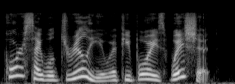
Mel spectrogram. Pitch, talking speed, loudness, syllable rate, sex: 250 Hz, 280 wpm, -17 LUFS, 5.7 syllables/s, female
